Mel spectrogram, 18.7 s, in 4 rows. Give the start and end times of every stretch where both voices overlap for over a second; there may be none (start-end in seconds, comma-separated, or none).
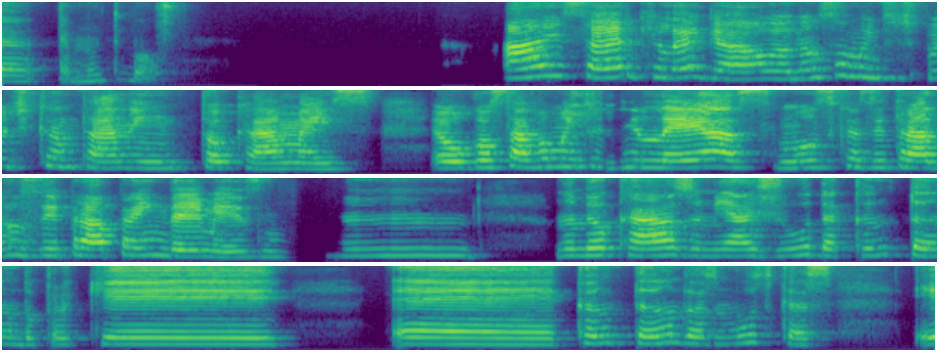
none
